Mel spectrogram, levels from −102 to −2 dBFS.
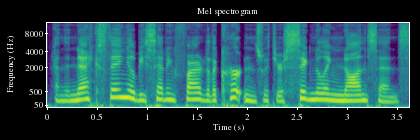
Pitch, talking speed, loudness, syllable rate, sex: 205 Hz, 250 wpm, -16 LUFS, 6.1 syllables/s, female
